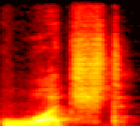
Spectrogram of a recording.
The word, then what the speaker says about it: watched: So watched him is a t watched.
